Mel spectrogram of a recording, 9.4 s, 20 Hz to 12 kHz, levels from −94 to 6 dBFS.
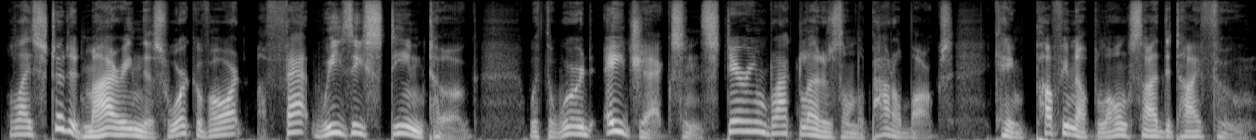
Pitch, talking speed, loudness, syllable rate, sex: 140 Hz, 185 wpm, -21 LUFS, 5.2 syllables/s, male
